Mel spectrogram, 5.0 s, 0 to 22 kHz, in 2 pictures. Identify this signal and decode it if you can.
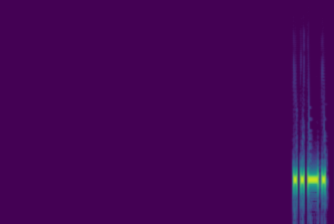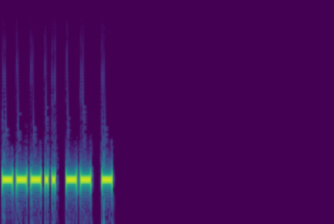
Morse code, heard as a keyed tone, about 43 wpm, 700 Hz. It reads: F8MT
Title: DXCC-100 Call Signs - 4 Characters - 45wpm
